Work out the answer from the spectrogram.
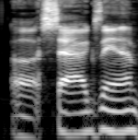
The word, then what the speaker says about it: Sagzan: If it's Ab Saga or Saga Zan or Mana Symbol came up on Twitter to call it Sagzan because it rhymes with Abzan.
